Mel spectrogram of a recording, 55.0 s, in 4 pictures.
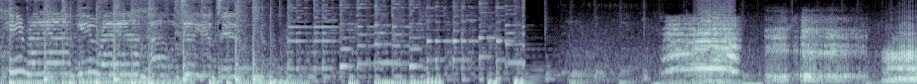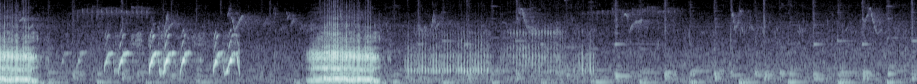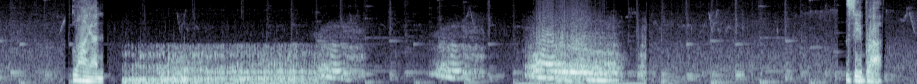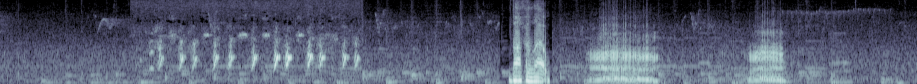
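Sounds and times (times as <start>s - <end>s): background music: 0.0s - 55.0s
cartoon animal calls: 9.8s - 14.4s, 34.0s - 37.2s, 43.3s - 46.7s
lion roaring: 9.8s - 14.4s, 18.3s - 22.7s, 29.3s - 33.0s, 34.0s - 37.2s, 50.0s - 51.2s, 52.4s - 53.2s
lion growling: 9.9s - 14.4s, 18.3s - 22.8s, 29.3s - 33.0s, 34.0s - 37.2s, 50.0s - 51.3s, 52.4s - 53.2s.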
